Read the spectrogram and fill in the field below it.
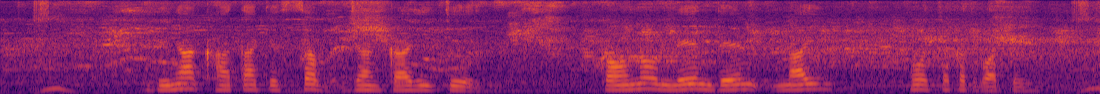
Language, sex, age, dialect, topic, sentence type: Bhojpuri, male, 25-30, Northern, banking, statement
